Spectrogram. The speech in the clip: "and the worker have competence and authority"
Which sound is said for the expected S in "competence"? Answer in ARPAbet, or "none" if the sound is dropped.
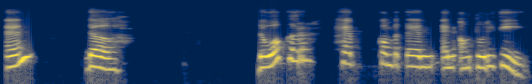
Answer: none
